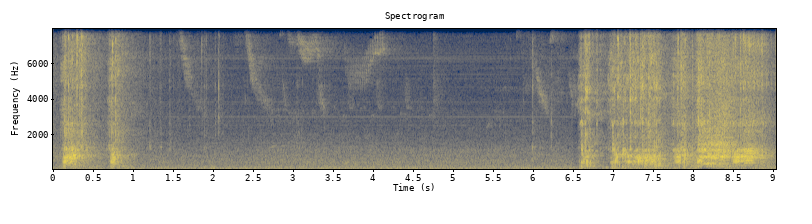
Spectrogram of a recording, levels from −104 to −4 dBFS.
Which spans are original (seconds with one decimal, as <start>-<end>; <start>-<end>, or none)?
0.0-6.5; 7.6-9.0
